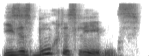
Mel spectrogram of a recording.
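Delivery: ordinary talk, nothing marked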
